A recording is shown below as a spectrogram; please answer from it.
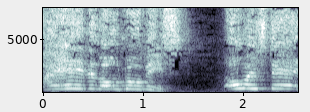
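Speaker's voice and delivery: very high, shrill yelling. Improvising a scene indoors, yelling. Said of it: "we're gonna need you to stop yelling".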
